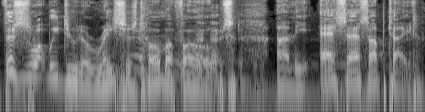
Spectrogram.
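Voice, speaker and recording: A man who works as a stand-up comedian, telling crude, rambling stories in a casual, profane, animated way. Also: mid-range voice, moderate pace.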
